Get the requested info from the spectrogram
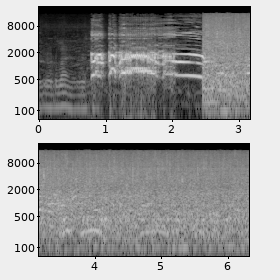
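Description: A rooster crows once, a loud call of about a second and a half that drops in pitch at the end. It is cut off abruptly about two and a half seconds in by steady heavy rain falling on corrugated metal roofing and dripping from the eaves.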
